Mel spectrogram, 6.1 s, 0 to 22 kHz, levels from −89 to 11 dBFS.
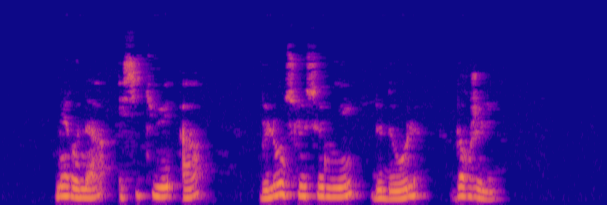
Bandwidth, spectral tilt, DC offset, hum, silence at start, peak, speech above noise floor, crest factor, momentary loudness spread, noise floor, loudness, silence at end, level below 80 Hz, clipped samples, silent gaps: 7.8 kHz; -6 dB/octave; under 0.1%; none; 0.55 s; -10 dBFS; 55 dB; 16 dB; 9 LU; -78 dBFS; -24 LUFS; 1.1 s; -70 dBFS; under 0.1%; none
